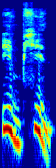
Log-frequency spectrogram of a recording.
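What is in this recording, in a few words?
"ying4pin4", Mandarin Chinese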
